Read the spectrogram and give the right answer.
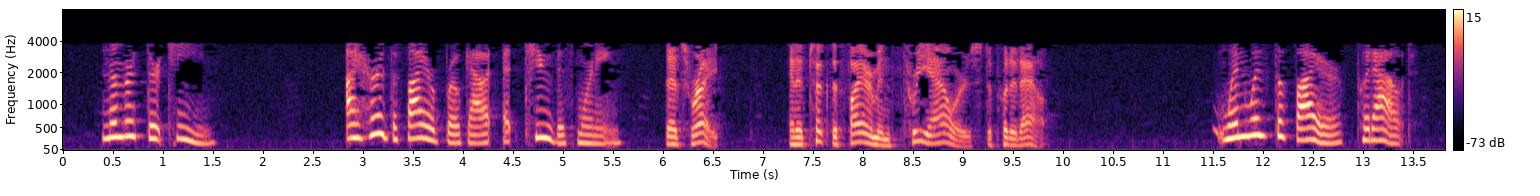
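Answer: At 5 in the morning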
